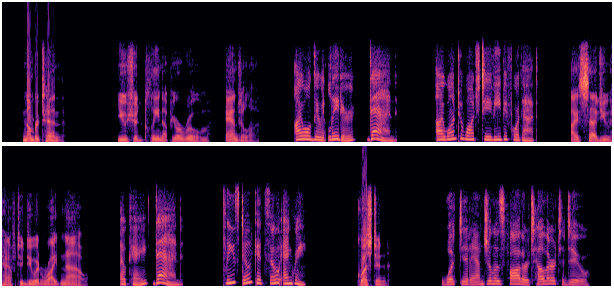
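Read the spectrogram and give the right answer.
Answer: Clean up her room right now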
